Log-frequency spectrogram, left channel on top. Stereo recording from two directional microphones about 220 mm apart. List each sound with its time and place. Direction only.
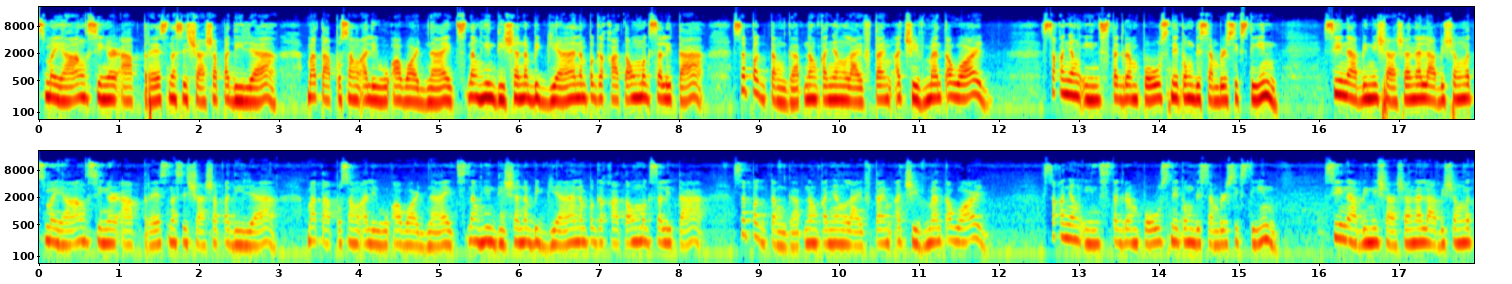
0.0 s speech: 40° left (ahead or behind)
